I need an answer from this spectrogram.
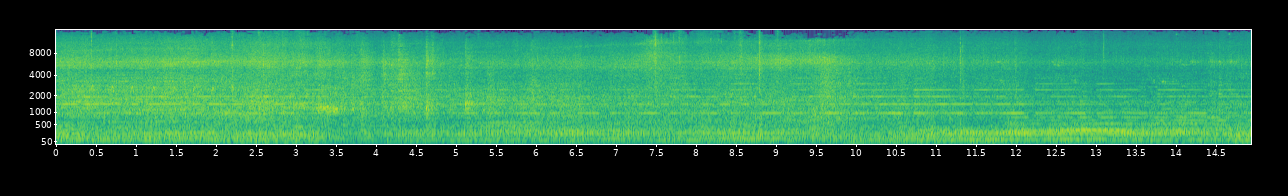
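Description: Approaching CN freight train, still out of sight: a steady rumble with several steady high tones over it that grow stronger after about ten seconds.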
